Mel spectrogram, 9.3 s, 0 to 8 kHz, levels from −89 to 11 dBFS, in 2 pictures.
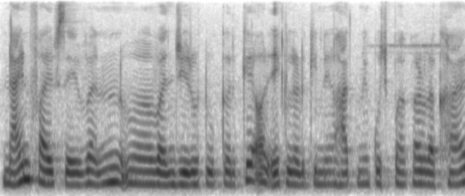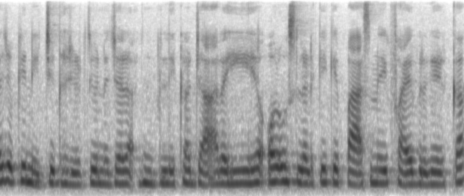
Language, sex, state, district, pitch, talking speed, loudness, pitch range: Hindi, female, Chhattisgarh, Raipur, 195 Hz, 245 wpm, -17 LUFS, 185-205 Hz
